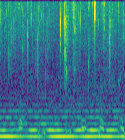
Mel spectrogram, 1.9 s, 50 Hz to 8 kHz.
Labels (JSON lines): {"label": "biophony, midshipman", "recorder": "SoundTrap 500"}
{"label": "biophony", "recorder": "SoundTrap 500"}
